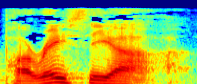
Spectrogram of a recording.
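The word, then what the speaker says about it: parrhesia: And the word confidence is the Greek word paresia. Looks like that in the Greek, P-A-R-R, long E-S-I-A, paresia.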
